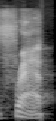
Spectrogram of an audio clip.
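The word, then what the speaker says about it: Fraeb: He went twice in 1840, and a man named, well, his name is spelled Frabe, F-R-A-E-B, but he was one of the partners. He was actually Bridger's partner. Bridger and Frabe, they called him Frapp.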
